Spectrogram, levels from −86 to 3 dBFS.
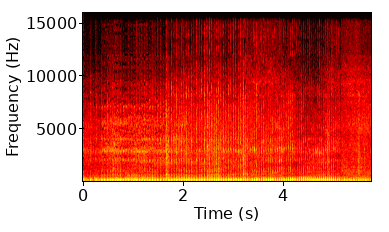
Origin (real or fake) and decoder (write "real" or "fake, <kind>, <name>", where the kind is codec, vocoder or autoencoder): real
